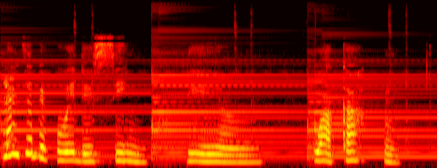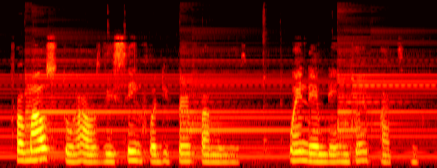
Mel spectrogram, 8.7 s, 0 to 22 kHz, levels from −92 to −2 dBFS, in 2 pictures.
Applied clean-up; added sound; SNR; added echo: none; Clock; 12 dB; none.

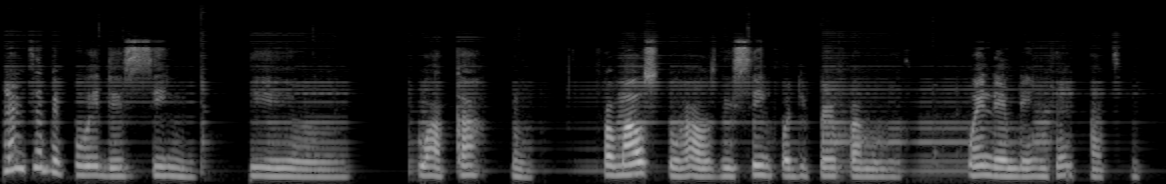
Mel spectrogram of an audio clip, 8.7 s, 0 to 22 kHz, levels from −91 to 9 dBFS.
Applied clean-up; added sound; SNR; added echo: neural mask model RNNoise.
